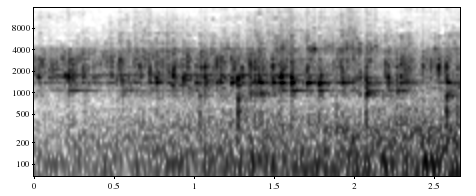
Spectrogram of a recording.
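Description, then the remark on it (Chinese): Steady sizzling of chicken pieces, coated in a thin layer of egg and potato starch, frying in hot oil: a continuous bright hiss dotted with small pops and crackles, with no voices. “OK， 可以下油锅”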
